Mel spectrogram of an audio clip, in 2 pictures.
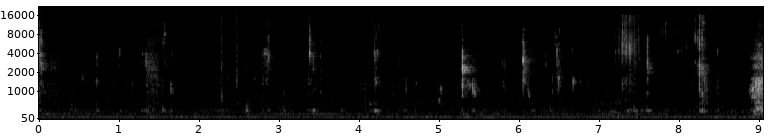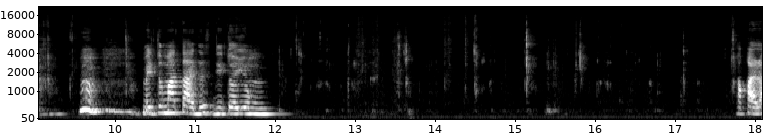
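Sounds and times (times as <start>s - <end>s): crunchy chewing: 0.0s - 8.6s, 12.0s - 17.8s.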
